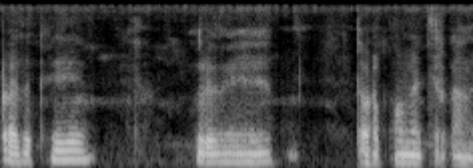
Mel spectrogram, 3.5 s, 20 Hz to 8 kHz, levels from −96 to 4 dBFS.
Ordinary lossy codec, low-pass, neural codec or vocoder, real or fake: none; 7.2 kHz; codec, 16 kHz, 4 kbps, FreqCodec, smaller model; fake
